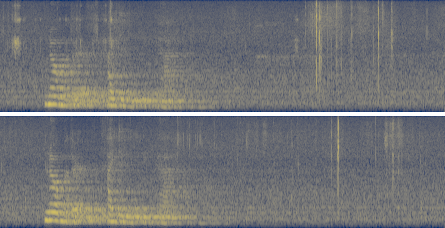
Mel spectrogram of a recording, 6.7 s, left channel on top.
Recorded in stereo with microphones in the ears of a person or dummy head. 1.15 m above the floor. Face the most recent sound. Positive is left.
turn(degrees=-30)  # may be behind; listen again after turning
